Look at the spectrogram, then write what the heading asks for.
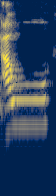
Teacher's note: Sempurnakan wau sukunnya juga dengan memajukan kedua bibirnya ya.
